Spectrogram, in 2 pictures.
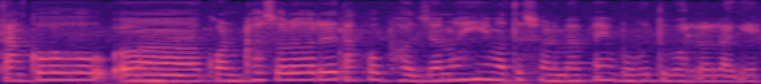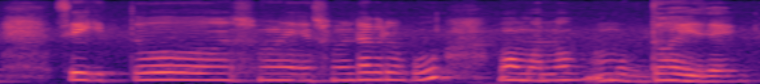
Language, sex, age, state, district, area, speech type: Odia, female, 18-30, Odisha, Mayurbhanj, rural, spontaneous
